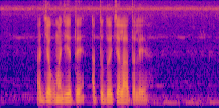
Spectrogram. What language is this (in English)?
Santali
